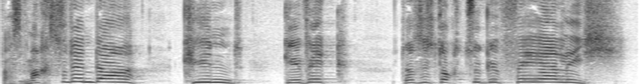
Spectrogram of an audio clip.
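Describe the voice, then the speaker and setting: A frantic, wailing circus director. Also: male voice, animated, a little slow. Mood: alarmed. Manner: frantic, lamenting, high and strained. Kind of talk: storybook character voice.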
